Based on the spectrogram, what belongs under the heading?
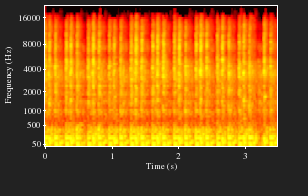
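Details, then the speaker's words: Harley-Davidson Ironhead V-twin, cold, just started after pushrod adjustment; steady loping potato-potato idle, about three pulses a second, no valve clatter: normal idle. "took a few kicks, but she was cold. She sounds good."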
